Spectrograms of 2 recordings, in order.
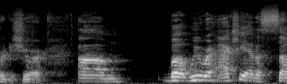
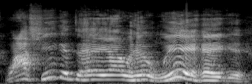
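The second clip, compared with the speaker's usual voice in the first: sassy retort; 6 semitones higher, 8 dB louder than usual. Retold or imitated. Voicing sassy reply to date.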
